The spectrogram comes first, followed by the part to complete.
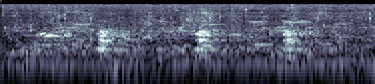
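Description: A dog barking three times, short barks a little over half a second apart.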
